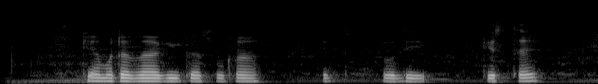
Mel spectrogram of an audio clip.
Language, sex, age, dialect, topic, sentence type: Hindi, male, 18-24, Awadhi Bundeli, agriculture, question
